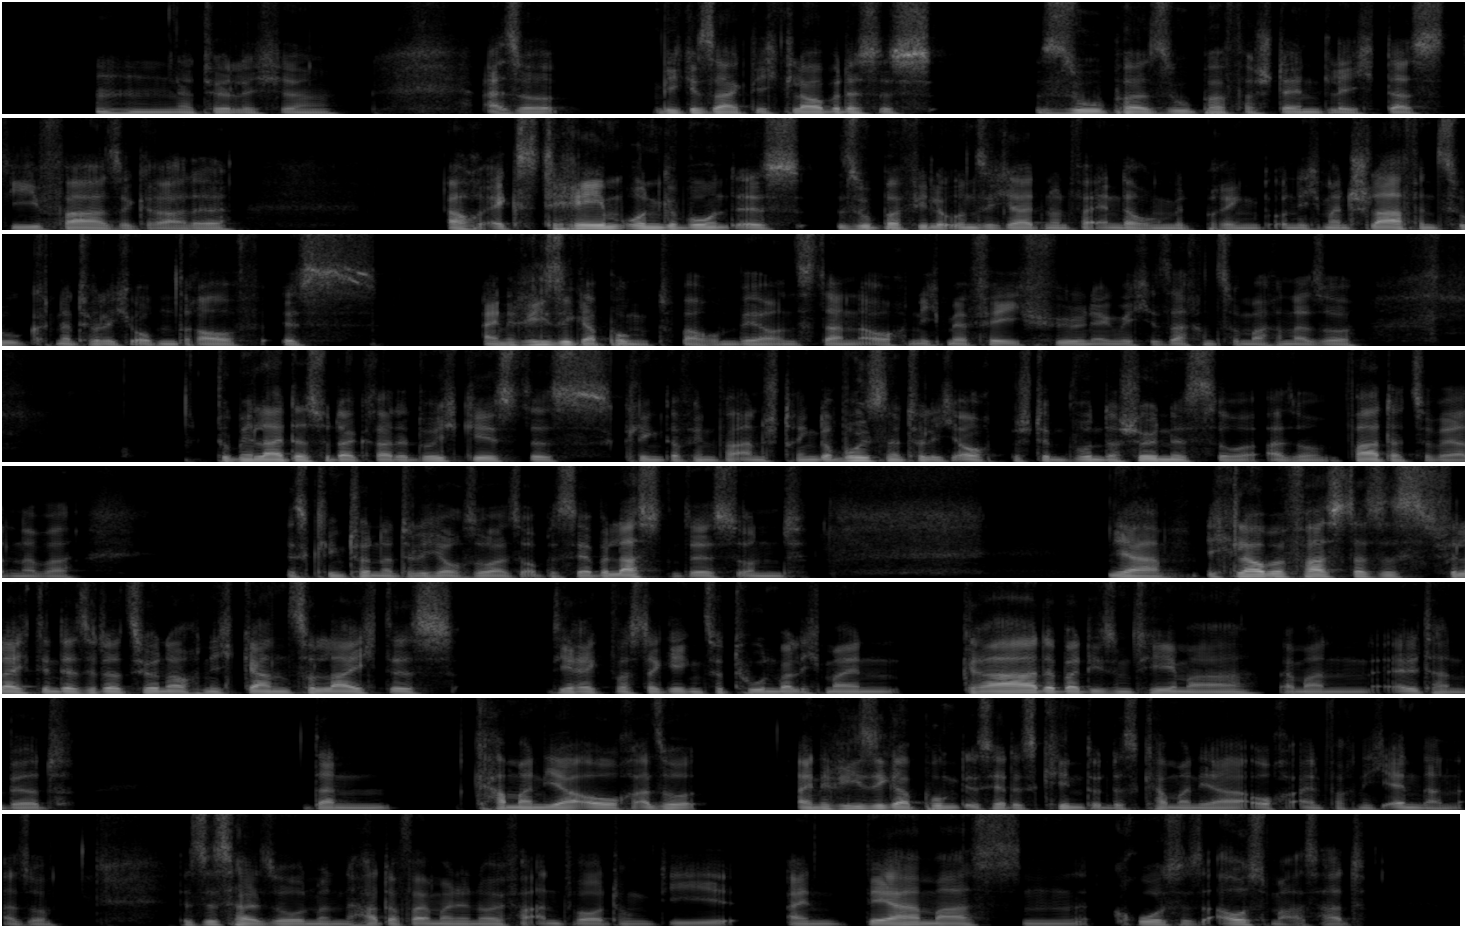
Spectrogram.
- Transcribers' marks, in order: stressed: "extrem"; stressed: "grade"; stressed: "dermaßen"
- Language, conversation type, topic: German, advice, Wie kann ich trotz Unsicherheit eine tägliche Routine aufbauen?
